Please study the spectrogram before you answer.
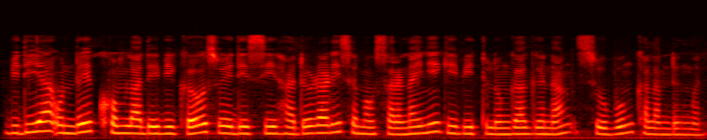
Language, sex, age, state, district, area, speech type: Bodo, female, 45-60, Assam, Chirang, rural, read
